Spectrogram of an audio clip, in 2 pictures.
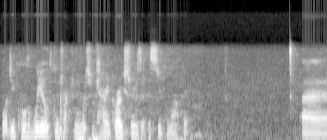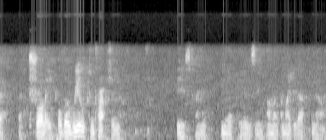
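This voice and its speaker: A low, creaky male voice with a London-softened northern English accent. He talks casually and hesitantly, with dry deadpan humour. The recording is dull, with clear noise behind him. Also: normal speed, long pauses. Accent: English, London-softened with slight northern touches. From northern England. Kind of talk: casual answers to an accent questionnaire. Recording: dull, noisy home recording.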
